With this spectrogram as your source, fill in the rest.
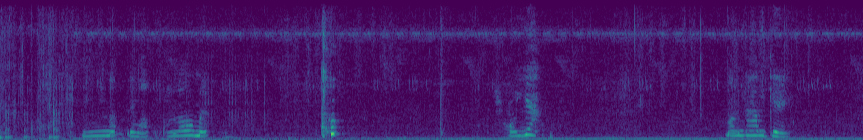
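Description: A young girl talks nearby in a high voice.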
